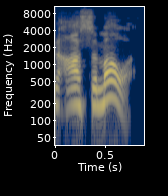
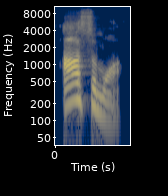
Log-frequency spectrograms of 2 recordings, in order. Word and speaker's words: Asamoah: was known as Brian Asamoah. But Brian himself asked the public relations to pass along that his name is pronounced Asamoah.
